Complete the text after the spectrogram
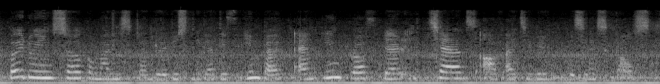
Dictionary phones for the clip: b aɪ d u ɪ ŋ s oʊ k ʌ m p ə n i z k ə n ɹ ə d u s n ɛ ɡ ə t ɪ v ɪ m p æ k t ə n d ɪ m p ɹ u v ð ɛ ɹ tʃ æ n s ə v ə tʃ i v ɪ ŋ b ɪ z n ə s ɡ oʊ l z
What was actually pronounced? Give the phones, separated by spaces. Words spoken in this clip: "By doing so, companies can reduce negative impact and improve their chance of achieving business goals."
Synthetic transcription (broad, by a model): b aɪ d u ɪ ŋ s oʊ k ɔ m ə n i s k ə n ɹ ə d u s n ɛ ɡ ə t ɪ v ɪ m p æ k t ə n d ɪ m p ɹ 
